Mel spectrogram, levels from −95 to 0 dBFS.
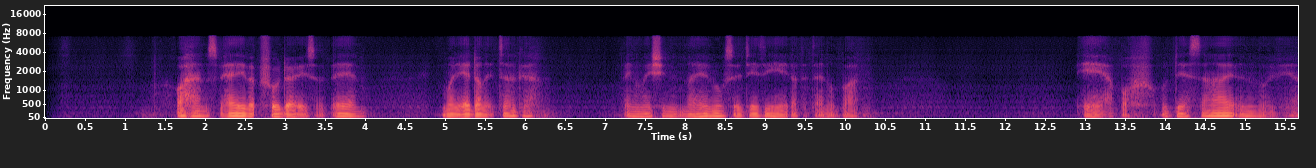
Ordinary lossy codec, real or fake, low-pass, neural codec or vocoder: none; fake; 7.2 kHz; codec, 16 kHz, 0.2 kbps, FocalCodec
